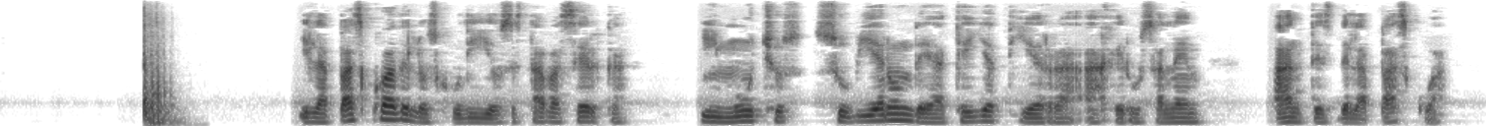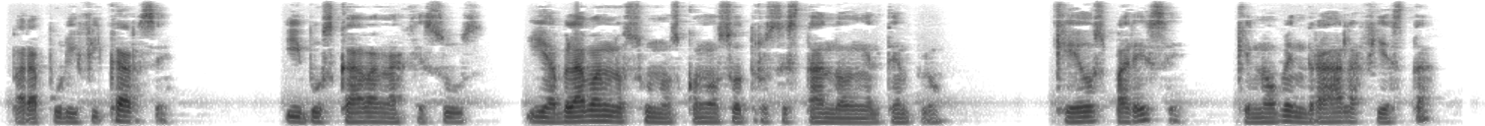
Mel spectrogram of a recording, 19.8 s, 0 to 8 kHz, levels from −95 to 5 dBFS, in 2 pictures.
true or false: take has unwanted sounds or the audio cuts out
true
